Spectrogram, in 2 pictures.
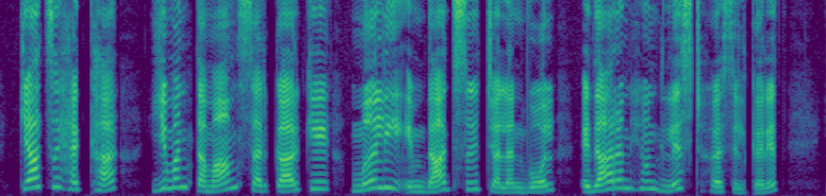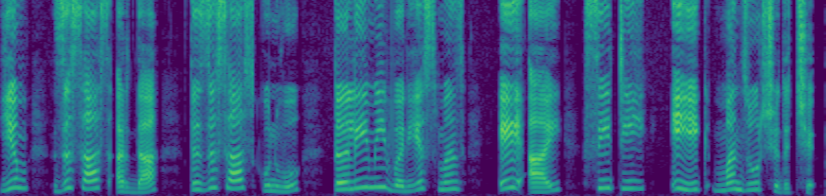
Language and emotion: Kashmiri, neutral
